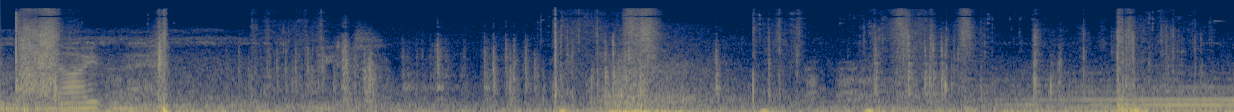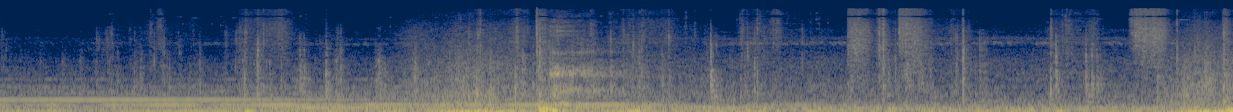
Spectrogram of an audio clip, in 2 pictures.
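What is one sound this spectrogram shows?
Soft footsteps creak on wooden boards.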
